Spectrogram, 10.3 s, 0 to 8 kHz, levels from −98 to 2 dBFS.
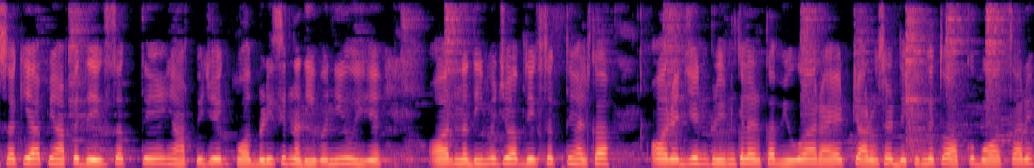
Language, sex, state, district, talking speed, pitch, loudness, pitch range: Hindi, female, Bihar, East Champaran, 250 wpm, 235 Hz, -22 LUFS, 230-245 Hz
